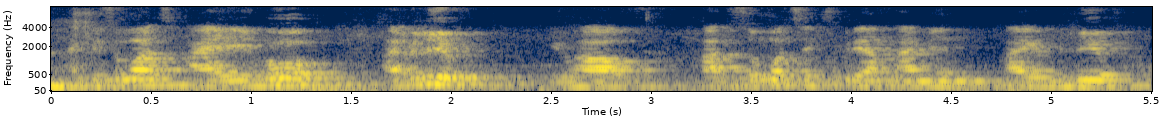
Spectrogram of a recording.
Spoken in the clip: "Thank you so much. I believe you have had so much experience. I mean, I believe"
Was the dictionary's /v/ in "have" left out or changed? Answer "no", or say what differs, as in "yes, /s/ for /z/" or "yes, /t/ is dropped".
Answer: no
